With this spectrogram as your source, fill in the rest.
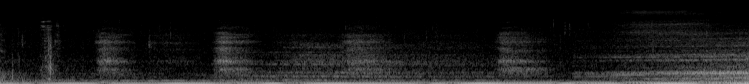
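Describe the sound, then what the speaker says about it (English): Heavy, ragged breathing with gasps and snorts in a horror game, several loud breaths spaced across the stretch over a steady low hum, with no talking. "Bro, why are you breathing like that?"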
